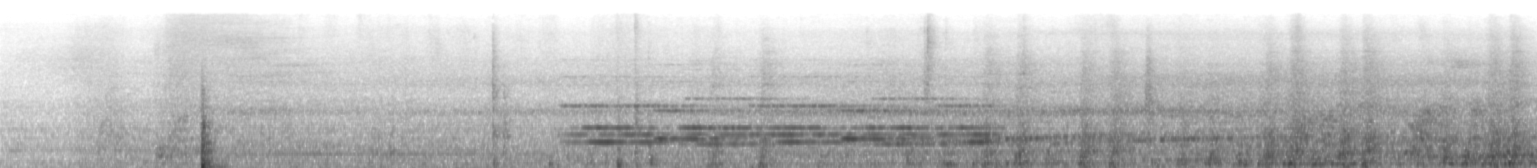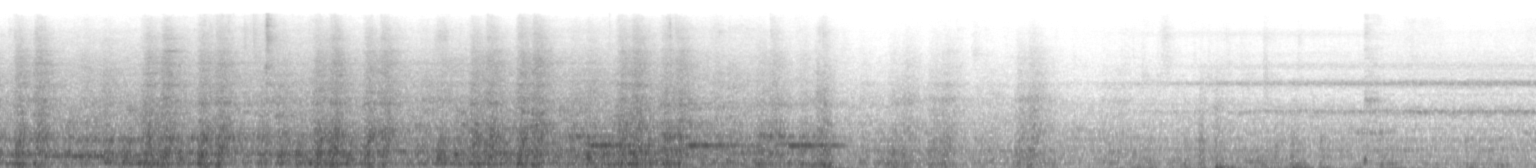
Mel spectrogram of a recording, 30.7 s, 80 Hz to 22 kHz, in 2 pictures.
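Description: Sound inside an E217-series commuter train car standing at a station: a sharp thump about two seconds in, then a louder stretch of rail noise with short chime-like tones, which falls away near the end to a steady high whine and low rumble.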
